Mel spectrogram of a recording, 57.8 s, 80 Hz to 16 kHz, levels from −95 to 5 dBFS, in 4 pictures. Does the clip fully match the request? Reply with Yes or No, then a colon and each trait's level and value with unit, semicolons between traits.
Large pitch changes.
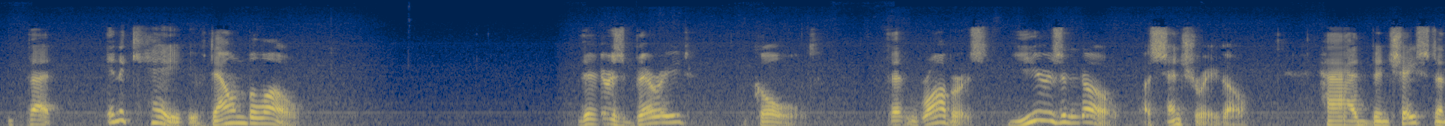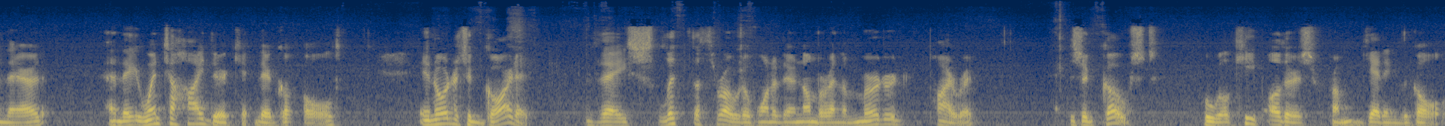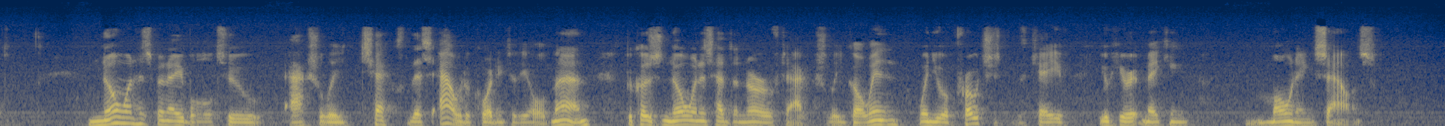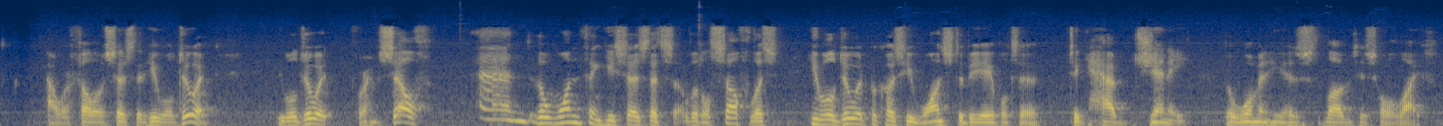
No: average, 4.3 semitones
